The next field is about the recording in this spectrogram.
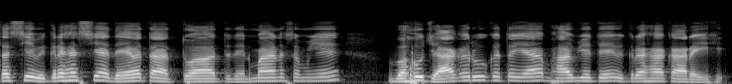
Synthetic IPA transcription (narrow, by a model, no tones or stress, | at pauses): t̪ɐsjɐʋiɡɾɐɦɐsjɐd̪eːʋɐt̪aːt̪ʋaːt̪niɾmaːɳɐsɐmɐjeː | bɐɦud͡ʒaːɡɐɾuːkɐt̪ɐjaːbʱaːʋjɐt̪eːʋiɡɾɐɦaːkaːɾɐjɦḭ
